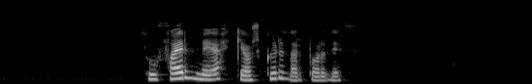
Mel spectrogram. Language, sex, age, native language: Icelandic, female, 30-39, Icelandic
